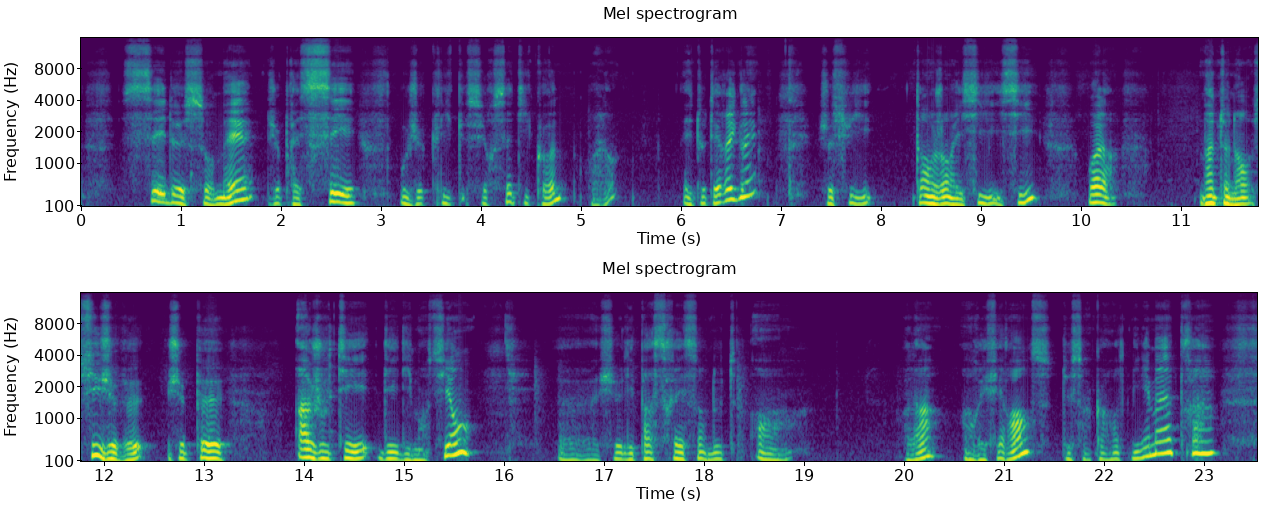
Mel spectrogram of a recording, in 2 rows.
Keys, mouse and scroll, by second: 0.1-1.0 drag, 4.2 c, 9.0 scroll down 2, 9.6-10.3 right drag, 17.4 click, 19.1 click, 20.5 click.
